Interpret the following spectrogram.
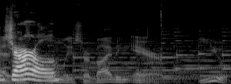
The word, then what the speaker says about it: Jarl: It's pronounced Jarl.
